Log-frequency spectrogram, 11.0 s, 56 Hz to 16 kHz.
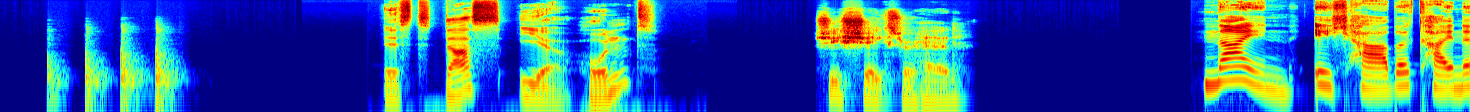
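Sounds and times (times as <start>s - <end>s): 
knocking on an apartment door: 0.4s - 1.5s
speech: 2.9s - 5.0s, 6.1s - 7.3s, 9.0s - 11.0s.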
